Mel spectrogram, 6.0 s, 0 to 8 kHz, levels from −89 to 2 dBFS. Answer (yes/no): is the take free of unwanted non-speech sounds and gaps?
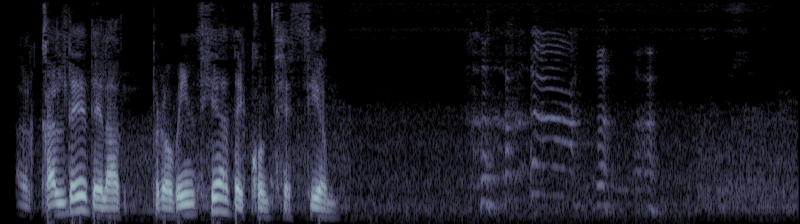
no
